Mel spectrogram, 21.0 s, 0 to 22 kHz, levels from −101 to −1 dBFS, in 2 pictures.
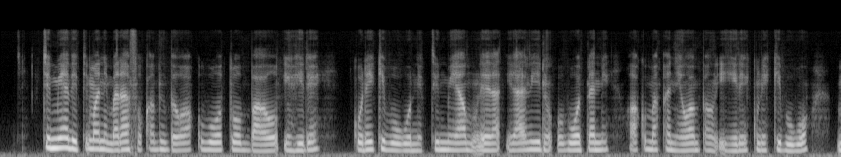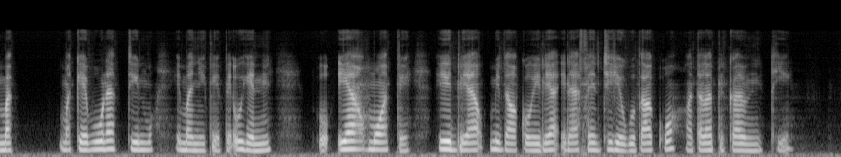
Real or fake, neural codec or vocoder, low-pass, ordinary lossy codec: fake; autoencoder, 22.05 kHz, a latent of 192 numbers a frame, VITS, trained on many speakers; 9.9 kHz; none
